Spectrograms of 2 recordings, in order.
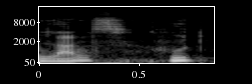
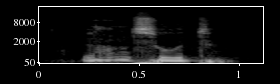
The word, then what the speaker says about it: Landshut: Du bist ein echter Bayer, in Landshut geboren. – Landshut, nicht Landshut. – Landshut? – Du hast Landshut gesagt. Das H spricht man nicht mit. Landshut.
